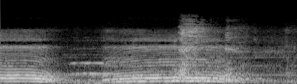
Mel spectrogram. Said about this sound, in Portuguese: Se você for deixar ele em modo vaca é aquele que quando você deixa ele na mesa, ele fica andando e mugindo, né?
